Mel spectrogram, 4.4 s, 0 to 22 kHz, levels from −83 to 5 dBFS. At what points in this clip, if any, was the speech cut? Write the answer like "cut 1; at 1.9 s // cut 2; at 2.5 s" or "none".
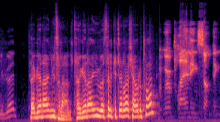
cut 1; at 3.2 s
